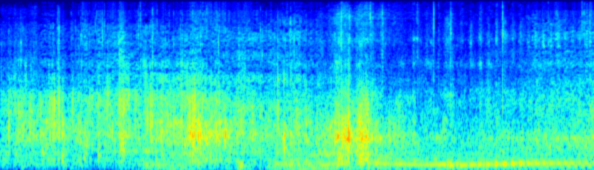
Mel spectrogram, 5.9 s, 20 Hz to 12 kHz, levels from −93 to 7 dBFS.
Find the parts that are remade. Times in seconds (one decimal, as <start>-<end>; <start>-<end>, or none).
3.3-5.2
